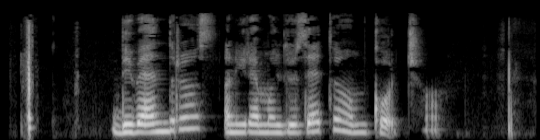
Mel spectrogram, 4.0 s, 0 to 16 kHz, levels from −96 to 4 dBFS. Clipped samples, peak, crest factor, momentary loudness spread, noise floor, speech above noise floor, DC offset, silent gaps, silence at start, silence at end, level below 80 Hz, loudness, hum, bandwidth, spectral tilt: under 0.1%; 0 dBFS; 22 dB; 22 LU; -63 dBFS; 42 dB; under 0.1%; none; 0.2 s; 0.2 s; -66 dBFS; -21 LUFS; none; 11 kHz; -5.5 dB/octave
